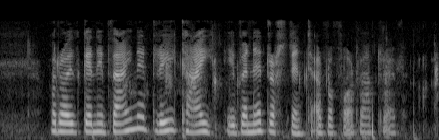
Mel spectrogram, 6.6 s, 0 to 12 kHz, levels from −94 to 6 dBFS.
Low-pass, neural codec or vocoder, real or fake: 7.2 kHz; none; real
